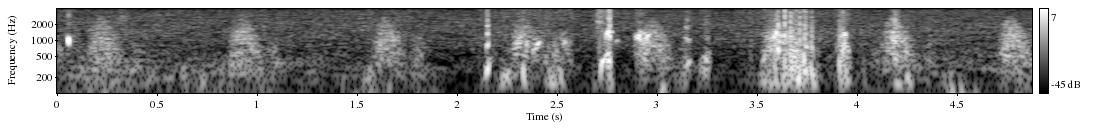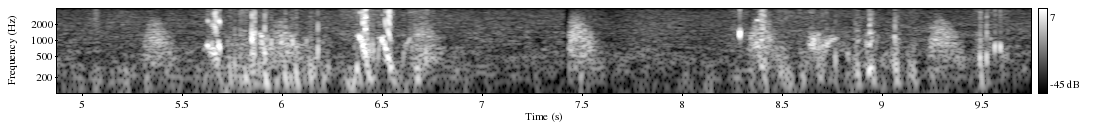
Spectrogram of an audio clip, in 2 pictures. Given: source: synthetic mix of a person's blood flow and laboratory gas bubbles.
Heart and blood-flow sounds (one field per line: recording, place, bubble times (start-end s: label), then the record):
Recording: Doppler ultrasound of blood flow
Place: subclavian vein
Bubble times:
0.00-0.11 s: bubbles
2.12-2.58 s: bubbles
2.68-2.81 s: bubbles
2.88-2.98 s: bubbles
3.13-3.27 s: bubbles
3.49-4.29 s: bubbles
5.60-6.25 s: bubbles
6.28-6.76 s: bubbles
8.25-9.19 s: bubbles
9.45-9.63 s: bubbles
From the record:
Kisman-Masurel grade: 332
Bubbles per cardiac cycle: rolling drumbeat, 9 or more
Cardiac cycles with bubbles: 50 to 99%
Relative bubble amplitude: moderate (0.250 to 0.450)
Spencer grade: 3 (all of the cardiac periods contain showers or single bubble signals, but not dominating or overriding the cardiac motion signals)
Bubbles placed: anywhere in the cardiac cycle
